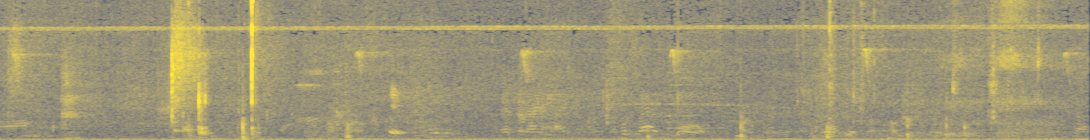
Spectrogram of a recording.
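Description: Near silence: faint outdoor ambience with scattered soft clicks, the loudest a small cluster about a second and a half in, over a steady thin high tone.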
